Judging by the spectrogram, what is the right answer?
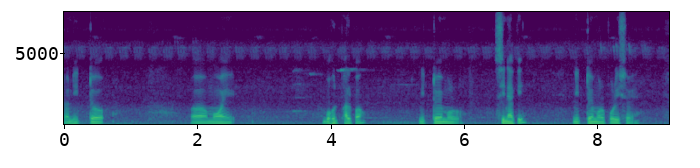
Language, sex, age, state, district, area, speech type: Assamese, male, 18-30, Assam, Goalpara, rural, spontaneous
